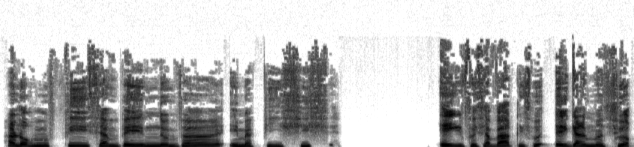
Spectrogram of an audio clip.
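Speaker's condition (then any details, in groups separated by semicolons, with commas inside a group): Profound congenital deafness; accent from deafness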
